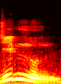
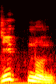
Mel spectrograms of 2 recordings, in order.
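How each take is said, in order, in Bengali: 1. মাঝের ব্যঞ্জনটি দ্বিত্ব n ধ্বনিতে পরিণত হয়। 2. মাঝের ব্যঞ্জনটি একটি স্পষ্ট t ধ্বনি। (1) "উচ্চারণ করার সময় এরকম করবেন জিন্নুন" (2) "সাধারণভাবে এর উচ্চারণ হচ্ছে ছিতনুন, ছিতনুন বা জিতনুন"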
